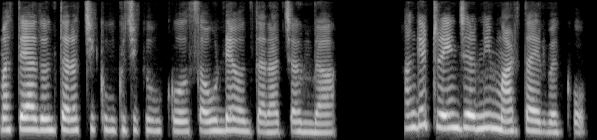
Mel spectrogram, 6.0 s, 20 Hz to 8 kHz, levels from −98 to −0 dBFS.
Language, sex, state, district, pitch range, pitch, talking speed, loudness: Kannada, female, Karnataka, Mysore, 210-255 Hz, 235 Hz, 160 wpm, -22 LUFS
